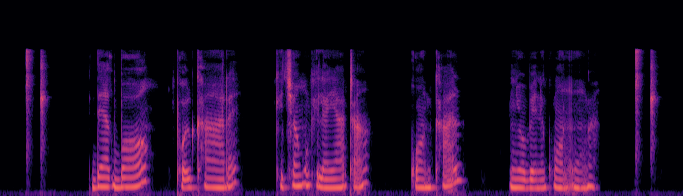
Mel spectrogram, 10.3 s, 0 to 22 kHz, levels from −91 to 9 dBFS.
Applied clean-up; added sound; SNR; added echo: none; none; none; none.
